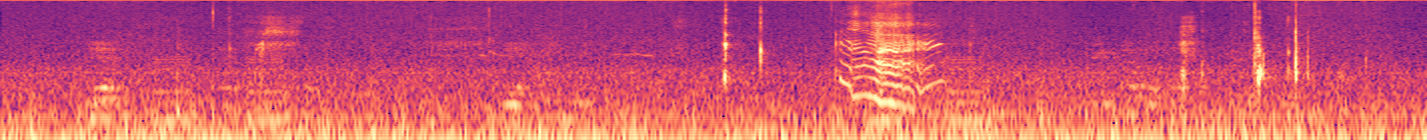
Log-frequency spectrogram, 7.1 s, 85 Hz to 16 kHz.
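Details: 9-day-old baby with hiccups.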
